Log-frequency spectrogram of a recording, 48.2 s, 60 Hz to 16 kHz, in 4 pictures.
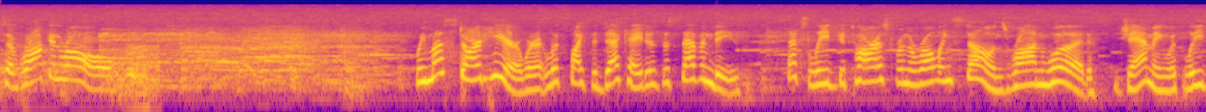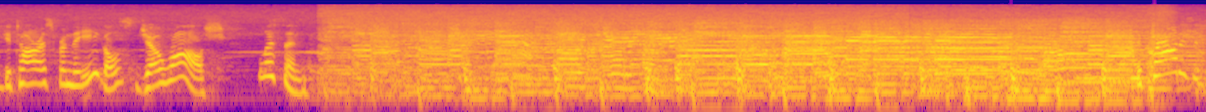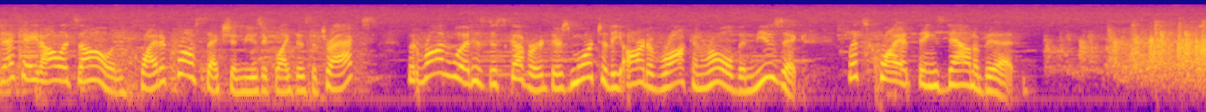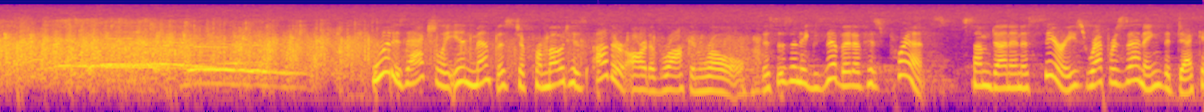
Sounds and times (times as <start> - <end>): Speech: 0.0 - 1.4, 4.2 - 15.2, 23.4 - 34.4, 39.9 - 48.2
Music: 0.0 - 48.2.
